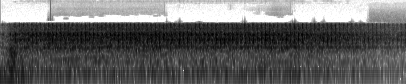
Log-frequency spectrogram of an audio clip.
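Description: Film projector running: a steady mechanical whir with hiss, dull and lacking highs like an old optical soundtrack, fading out over the last second.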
